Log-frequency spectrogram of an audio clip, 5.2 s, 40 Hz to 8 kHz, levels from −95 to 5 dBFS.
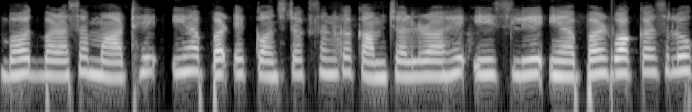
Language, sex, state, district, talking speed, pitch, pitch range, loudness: Hindi, female, Chhattisgarh, Balrampur, 220 wpm, 240 Hz, 225-255 Hz, -19 LUFS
